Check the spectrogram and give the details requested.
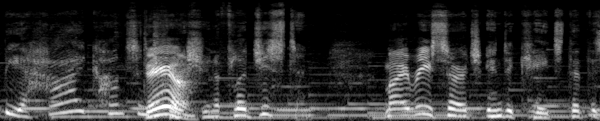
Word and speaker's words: phlogiston: a high concentration of phlogiston. My research indicates that the Spirit Way was originally a natural phenomenon caused by the flow of phlogiston. Phlogiston, that's how you pronounce the word.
